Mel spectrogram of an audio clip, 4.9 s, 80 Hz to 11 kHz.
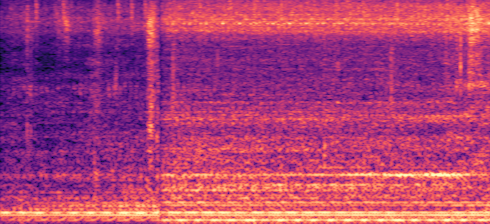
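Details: Fresh coils, spark plugs and valve cover gaskets fitted on a 2010 Audi S4 to cure a misfire; smooth, even idle with steady low tone, no stumble or skipped beats, running cleanly on all cylinders, check engine light off; normal idle.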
